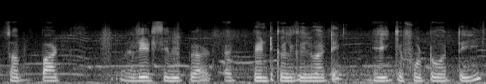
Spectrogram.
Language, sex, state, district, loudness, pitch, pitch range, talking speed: Bhojpuri, male, Uttar Pradesh, Deoria, -18 LUFS, 165 Hz, 160-180 Hz, 185 wpm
